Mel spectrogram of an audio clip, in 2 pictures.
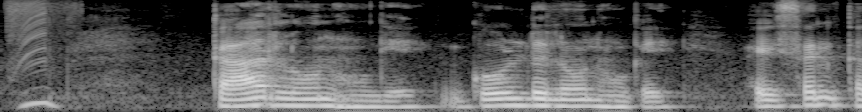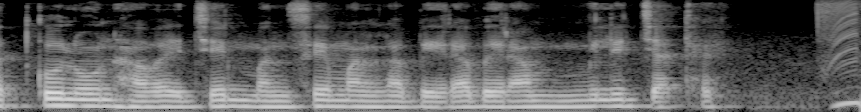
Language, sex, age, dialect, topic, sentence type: Chhattisgarhi, male, 18-24, Central, banking, statement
